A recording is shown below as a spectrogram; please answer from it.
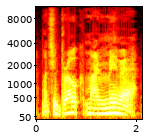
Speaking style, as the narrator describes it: the master growled

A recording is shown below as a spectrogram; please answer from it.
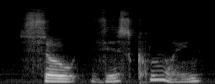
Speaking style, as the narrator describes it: began Aiden, speaking slowly because he wanted to be sure he had it right

